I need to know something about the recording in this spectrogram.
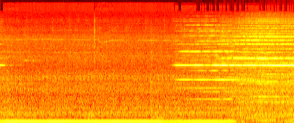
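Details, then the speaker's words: Ineos Grenadier off road on a gravel track near Mt Selwyn: gravel rumble, then a thin metal-on-metal scrape with a high ringing edge comes in midway, seemingly from the front brake; owner doubts a stone behind the disc guard, cause unconfirmed. "Now it was along this section before we get to Mt Selwyn that I had a moment of panic and wondered if I'd broken something. Listen for it. Sounds like a metal on metal sound."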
